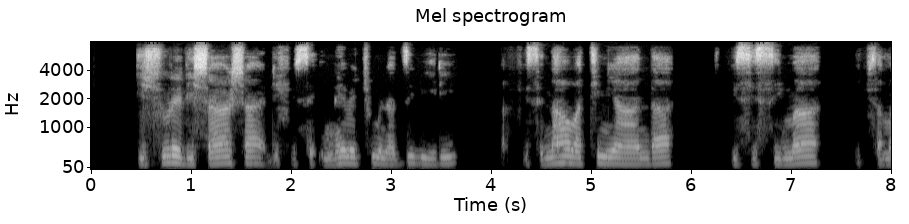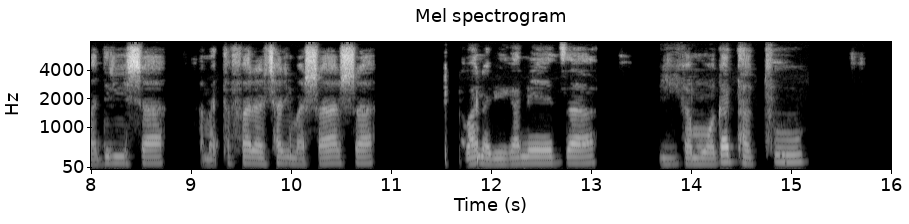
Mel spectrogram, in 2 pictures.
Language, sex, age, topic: Rundi, male, 25-35, education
